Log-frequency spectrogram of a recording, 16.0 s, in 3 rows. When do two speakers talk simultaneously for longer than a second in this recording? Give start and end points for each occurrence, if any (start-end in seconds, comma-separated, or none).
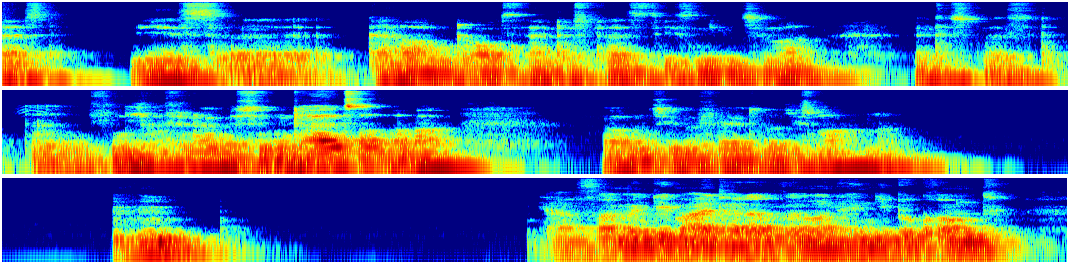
none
